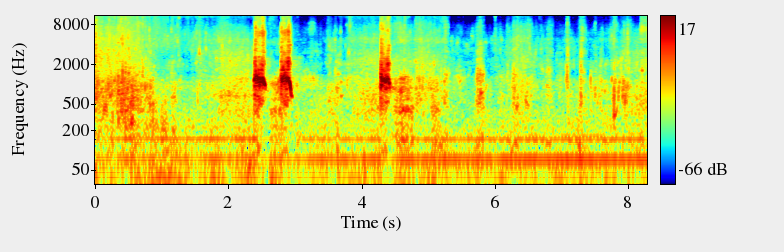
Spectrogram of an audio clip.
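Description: Norwich terrier barking three short times: two barks in quick succession, then a third about a second and a half later.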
